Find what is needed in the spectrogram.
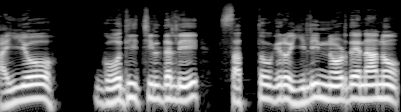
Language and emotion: Kannada, disgusted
